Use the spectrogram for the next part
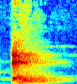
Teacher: सबसे पहले तो जीव इसमें एकदम से टकराई और वापस अपनी सही जगह पर आ गई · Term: मूर्धन्य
